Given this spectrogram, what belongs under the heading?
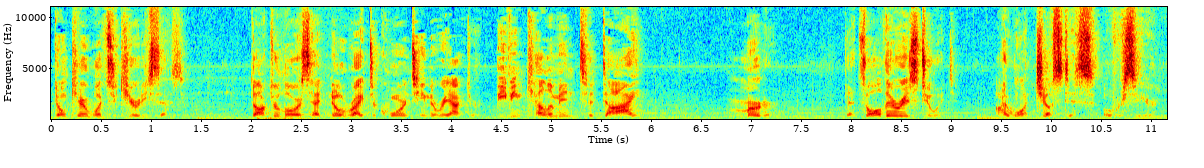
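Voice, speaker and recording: A man's voice: fairly high pitch, expressive, normal speed, natural voice. Guy playing a bitter robot worker in a game, punchy swinging delivery, music and noise behind. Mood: indignant. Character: bitter male robot worker demanding justice. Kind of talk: video game character acting.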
